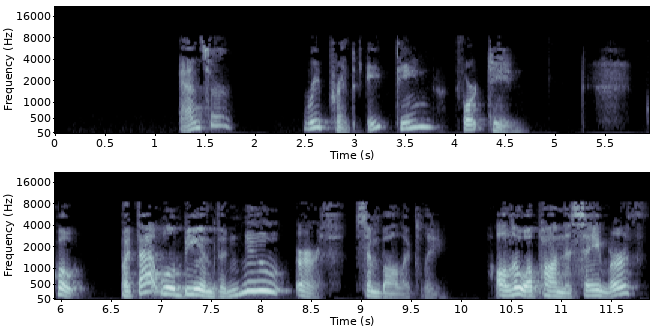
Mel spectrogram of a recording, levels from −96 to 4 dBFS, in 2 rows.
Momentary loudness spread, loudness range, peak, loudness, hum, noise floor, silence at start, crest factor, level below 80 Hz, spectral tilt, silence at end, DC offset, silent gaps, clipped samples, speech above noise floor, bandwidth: 17 LU; 10 LU; -4 dBFS; -21 LUFS; none; -88 dBFS; 1.25 s; 18 dB; -66 dBFS; -5 dB/octave; 0.15 s; under 0.1%; none; under 0.1%; 67 dB; 8.4 kHz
